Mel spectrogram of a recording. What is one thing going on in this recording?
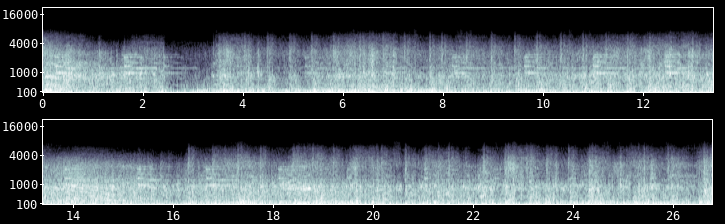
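A motorcycle engine roars steadily.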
